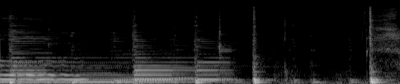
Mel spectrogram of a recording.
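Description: Instrumental passage of an acoustic folk song: plucked strings over held low notes, thinning out and growing quieter in the second half to a few single plucks.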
